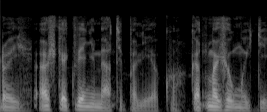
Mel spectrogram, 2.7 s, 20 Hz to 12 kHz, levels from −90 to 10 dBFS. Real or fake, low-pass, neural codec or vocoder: real; 7.2 kHz; none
